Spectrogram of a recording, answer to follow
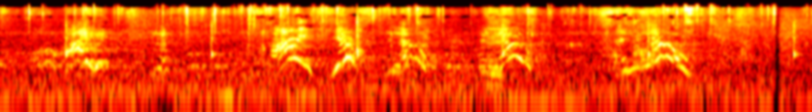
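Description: About six short, high-pitched vocal calls, each sliding up and then down in pitch, over a steady low hum.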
